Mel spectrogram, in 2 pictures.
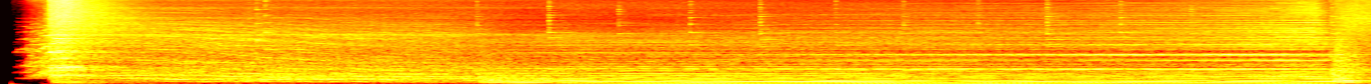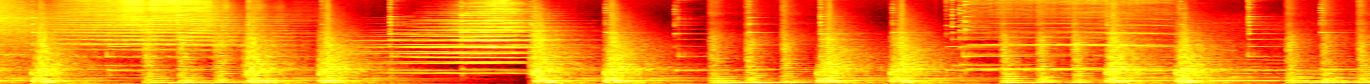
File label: Horror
